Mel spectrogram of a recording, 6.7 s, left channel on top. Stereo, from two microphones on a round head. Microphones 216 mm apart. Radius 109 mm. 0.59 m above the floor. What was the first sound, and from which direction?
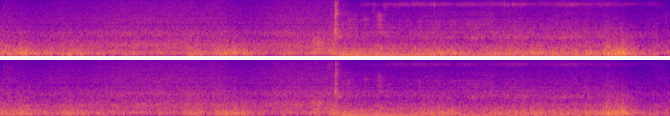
A microwave, 15° left (ahead or behind).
